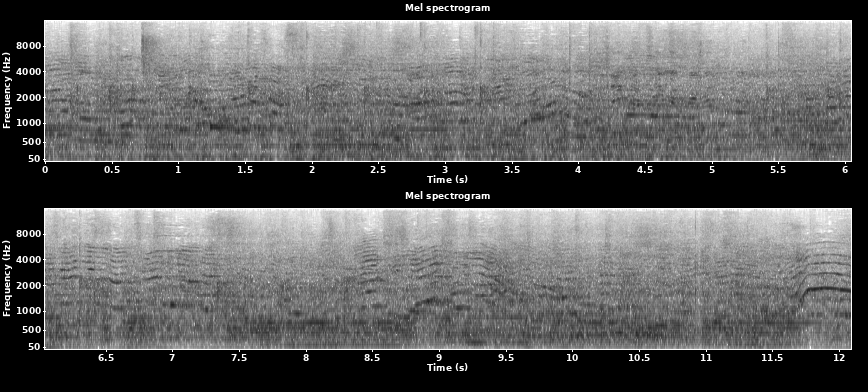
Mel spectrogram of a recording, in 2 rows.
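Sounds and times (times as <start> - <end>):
children cheering and shouting: 0.0 - 12.0.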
